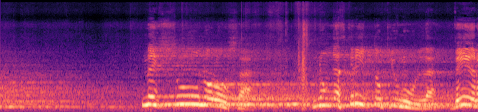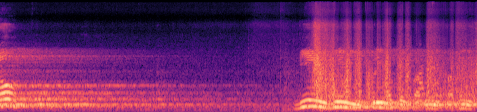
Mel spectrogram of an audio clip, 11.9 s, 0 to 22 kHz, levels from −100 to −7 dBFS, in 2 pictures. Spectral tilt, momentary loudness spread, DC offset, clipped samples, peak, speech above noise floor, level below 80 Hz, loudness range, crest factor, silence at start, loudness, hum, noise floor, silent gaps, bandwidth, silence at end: -6 dB/octave; 22 LU; under 0.1%; under 0.1%; -2 dBFS; 29 dB; -60 dBFS; 10 LU; 16 dB; 0 s; -19 LUFS; none; -46 dBFS; none; 16 kHz; 0 s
